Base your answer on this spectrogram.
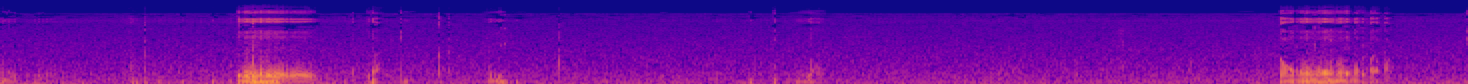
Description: ok, some people have told me to show my stomach all the way through the vis, in this one i have, and luckily enough, my stomach was loud enough!...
